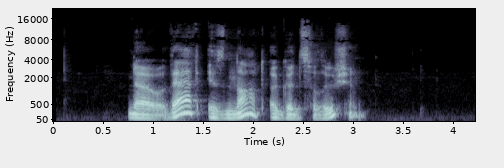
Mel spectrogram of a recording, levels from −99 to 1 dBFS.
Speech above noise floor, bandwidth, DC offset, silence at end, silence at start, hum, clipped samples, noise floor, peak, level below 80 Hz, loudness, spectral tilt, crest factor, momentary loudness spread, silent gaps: 51 dB; 13 kHz; under 0.1%; 1.1 s; 0.75 s; none; under 0.1%; -72 dBFS; -4 dBFS; -46 dBFS; -22 LUFS; -6.5 dB/octave; 20 dB; 12 LU; none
